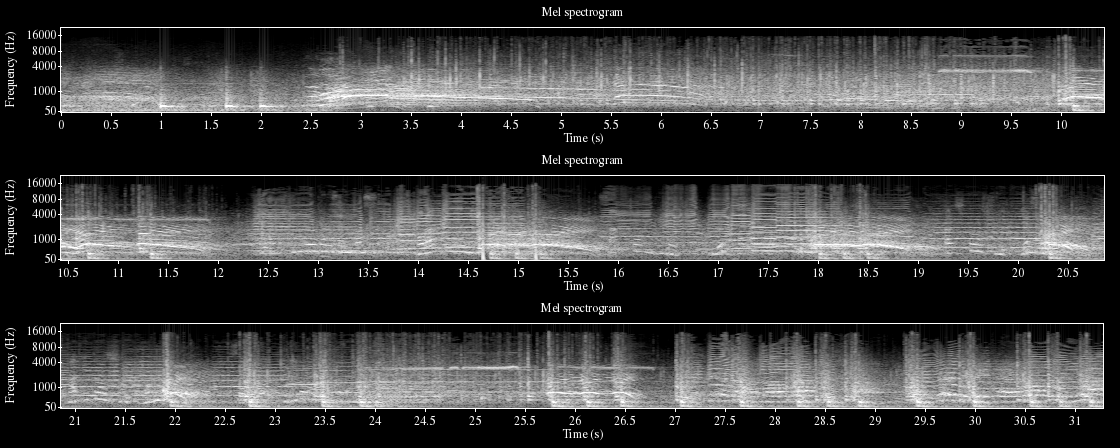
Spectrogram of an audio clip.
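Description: Stadium crowd cheering and shouting, with a few sharp claps in the first two seconds. From about twelve seconds in, brass music with a regular beat, trumpet-like, plays over the cheering crowd.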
